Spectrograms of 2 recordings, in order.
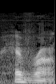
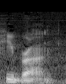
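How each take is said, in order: First: The name has its local Israeli pronunciation. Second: The name has its usual English pronunciation.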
